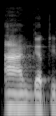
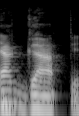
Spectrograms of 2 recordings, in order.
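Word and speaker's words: ἀγάπη: Ágape né primeiro que a pronúncia não é Ágape mas é agape né começa por um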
